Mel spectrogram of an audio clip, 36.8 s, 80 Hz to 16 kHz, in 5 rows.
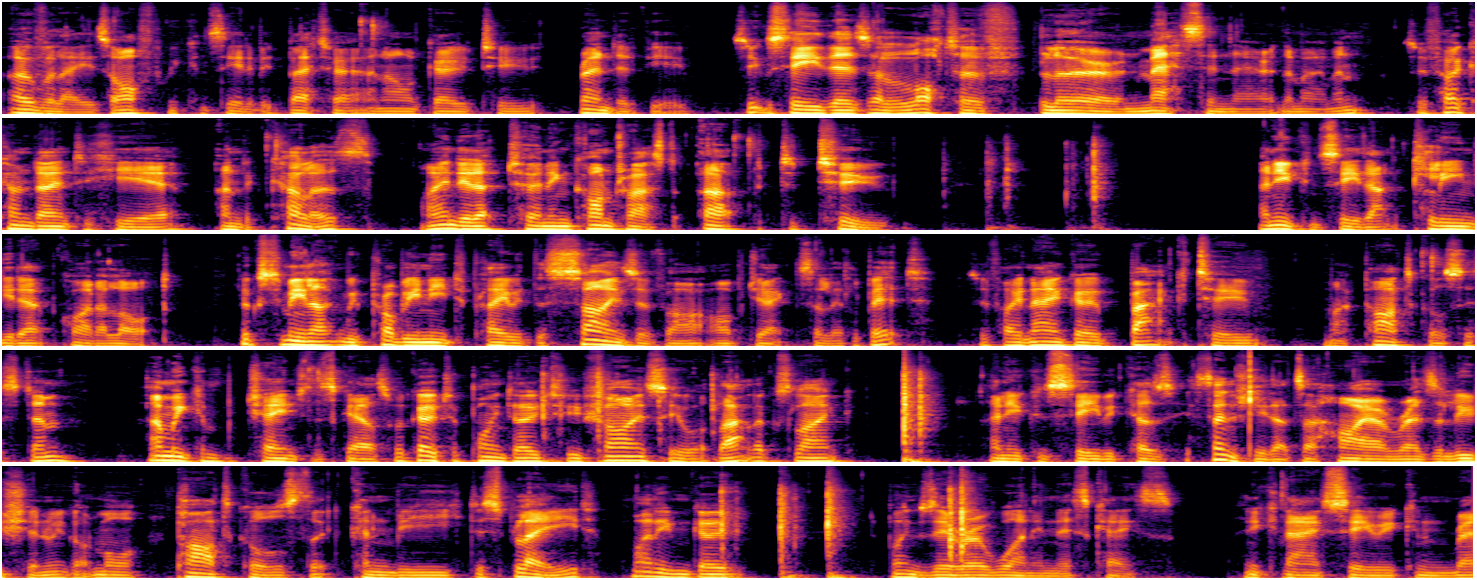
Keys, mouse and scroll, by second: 1.7 click, 6.8 scroll down 1, 8.6 click, 9.1 scroll down 1, 9.3 click, 11.0 click, 12.3 KP_2, 12.7 KP_Enter, 16.2 scroll up 1, 18.7-19.0 scroll down 1, 21.8 click, 22.6 scroll up 1, 23.6 click, 24.8 KP_Decimal, 25.0 KP_0, 25.3 KP_2, 25.6 KP_5, 26.6 KP_Enter, 28.3 scroll up 1, 30.9-32.5 scroll up 1, 32.5 click, 33.0 KP_Decimal, 33.3 KP_0, 33.6 KP_1, 34.2 KP_Enter, 35.5-35.8 scroll down 1.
